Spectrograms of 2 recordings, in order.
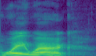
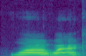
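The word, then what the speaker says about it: Wawak: So, this is thread from Waywack. Wawack actually is how they say it. Wawack. I like Waywack. I'm going to go with that one.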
